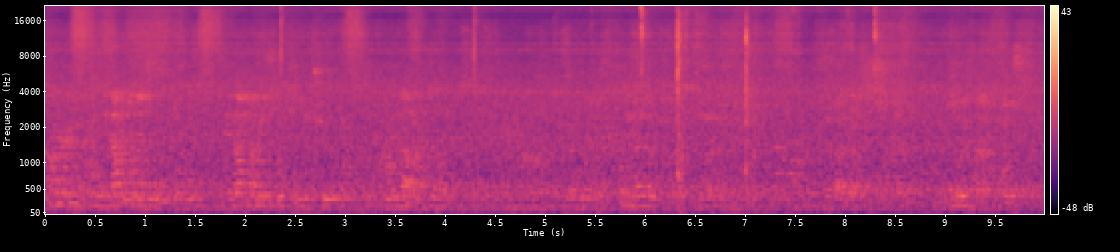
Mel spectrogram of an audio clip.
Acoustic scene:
subway station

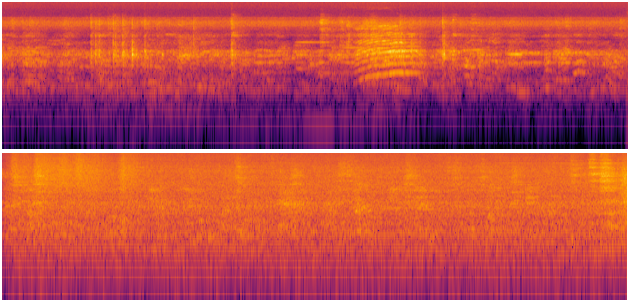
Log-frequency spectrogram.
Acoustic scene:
restaurant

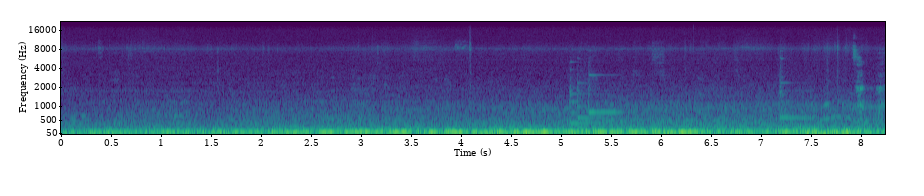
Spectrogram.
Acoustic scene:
car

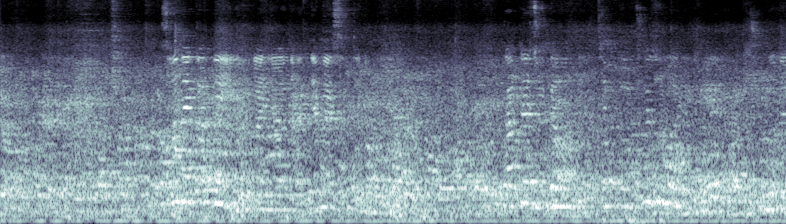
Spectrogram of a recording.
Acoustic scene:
crowded indoor space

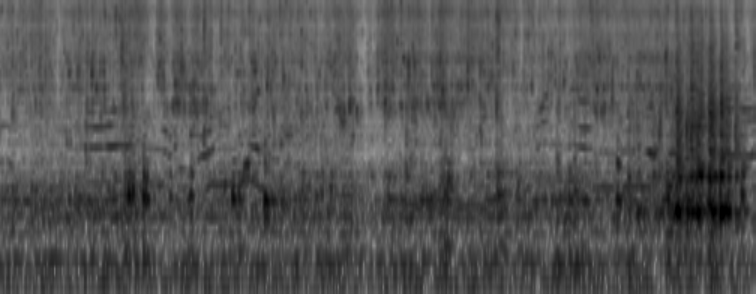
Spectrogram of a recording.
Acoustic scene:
kitchen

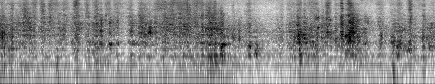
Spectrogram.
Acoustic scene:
kitchen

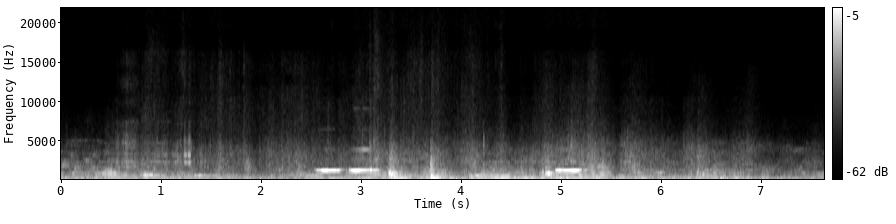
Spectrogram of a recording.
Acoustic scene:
crowded indoor space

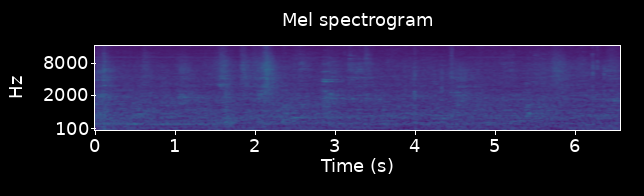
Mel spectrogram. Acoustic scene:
restaurant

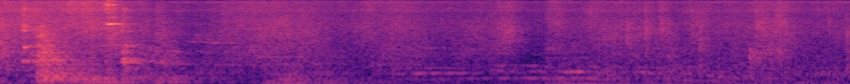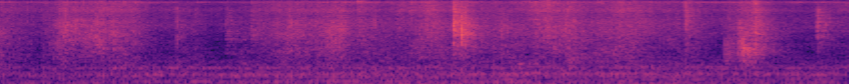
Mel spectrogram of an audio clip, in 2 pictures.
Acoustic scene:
elevator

